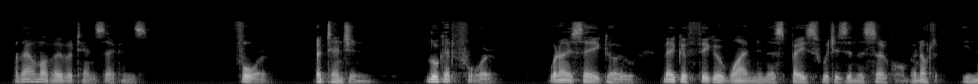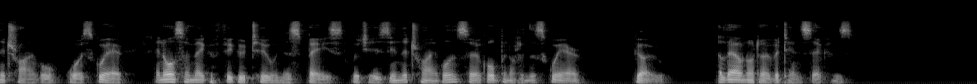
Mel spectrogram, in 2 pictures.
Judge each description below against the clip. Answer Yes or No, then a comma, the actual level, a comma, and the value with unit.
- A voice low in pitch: Yes, very low, 95 Hz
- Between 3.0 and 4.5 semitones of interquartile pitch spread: Yes, average, 3.8 semitones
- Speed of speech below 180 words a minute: No, average, 185 wpm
